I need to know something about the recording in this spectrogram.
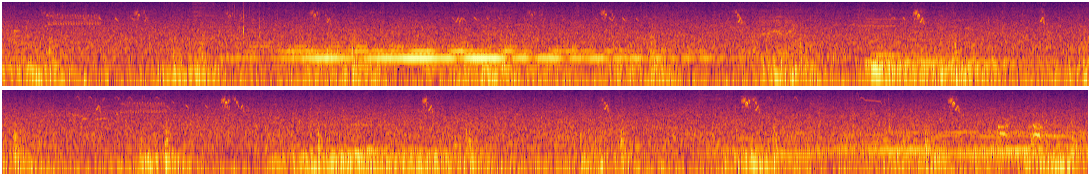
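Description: Water of a stream flows over rocks.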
